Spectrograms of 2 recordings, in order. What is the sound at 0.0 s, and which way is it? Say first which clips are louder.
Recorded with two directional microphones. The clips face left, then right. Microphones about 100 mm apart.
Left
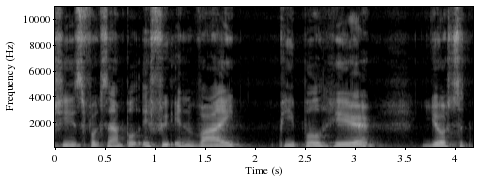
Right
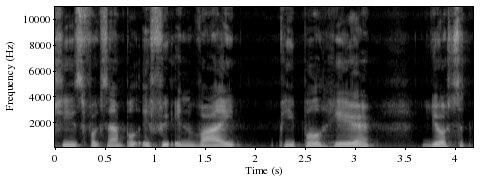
Speech: right 5 dB; 35° right (ahead or behind).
